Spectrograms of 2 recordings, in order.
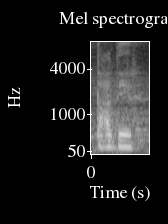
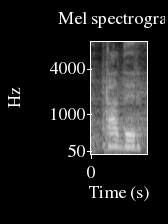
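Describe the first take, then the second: No difference in how they are said.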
